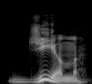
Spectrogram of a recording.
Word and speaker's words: Geum: It's one ge word which is pronounced gum.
